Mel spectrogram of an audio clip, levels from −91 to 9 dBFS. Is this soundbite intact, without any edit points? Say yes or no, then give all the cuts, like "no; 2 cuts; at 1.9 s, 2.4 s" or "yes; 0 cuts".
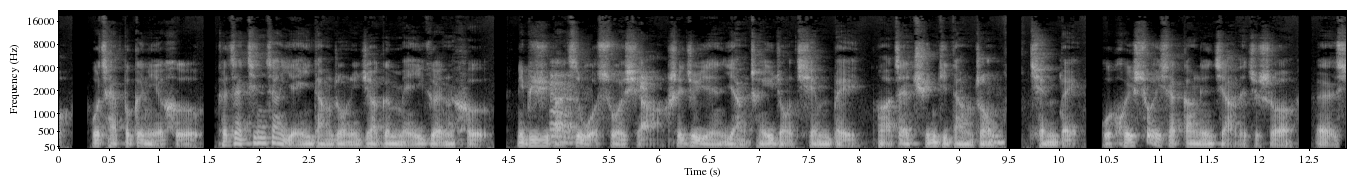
yes; 0 cuts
